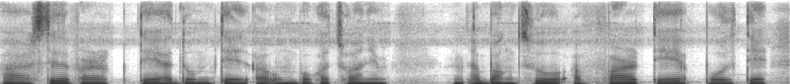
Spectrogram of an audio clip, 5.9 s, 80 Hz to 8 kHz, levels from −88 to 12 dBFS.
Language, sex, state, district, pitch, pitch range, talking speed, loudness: Mizo, female, Mizoram, Aizawl, 185 Hz, 180-190 Hz, 200 wpm, -17 LUFS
